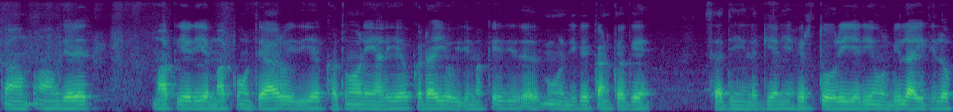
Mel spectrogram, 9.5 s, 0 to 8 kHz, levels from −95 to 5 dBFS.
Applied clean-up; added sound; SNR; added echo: none; none; none; none.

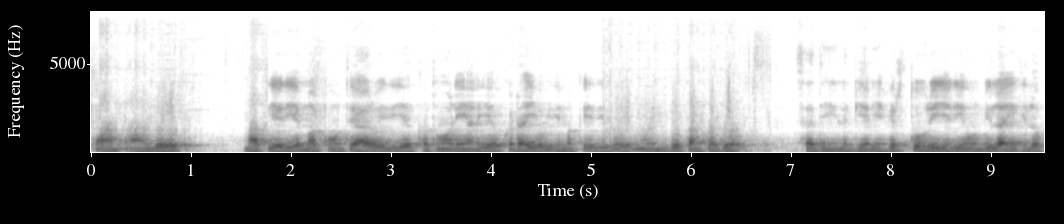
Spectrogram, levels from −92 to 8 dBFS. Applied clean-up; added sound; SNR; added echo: neural separator model SepFormer DNS4.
